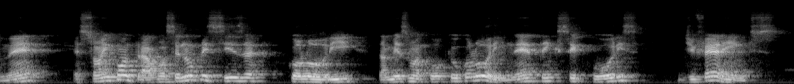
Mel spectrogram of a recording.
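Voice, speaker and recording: A man's voice: medium pitch, a bit bright. A male teacher patiently going over worksheet answers for young children step by step, often checking in with his listeners. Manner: patient, step-by-step, checks in with 'right?' and 'look here'. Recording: echoey room.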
